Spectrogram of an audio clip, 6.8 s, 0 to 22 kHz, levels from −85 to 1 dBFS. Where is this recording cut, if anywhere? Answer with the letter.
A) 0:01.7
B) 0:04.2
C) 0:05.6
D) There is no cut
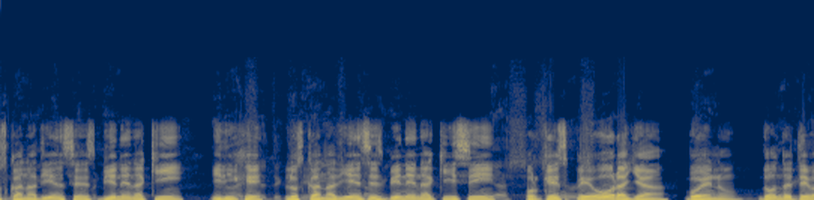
C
